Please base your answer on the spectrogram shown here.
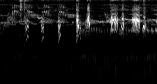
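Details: Caged tame Chinese hwamei with golden-yellow feathering: soft spaced downslurred notes give way to louder clipped whistles, over a low steady background rumble.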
